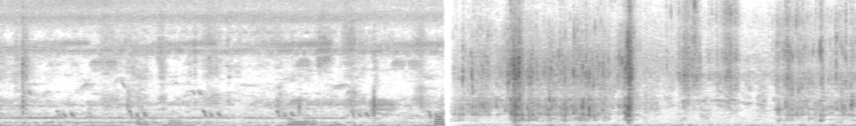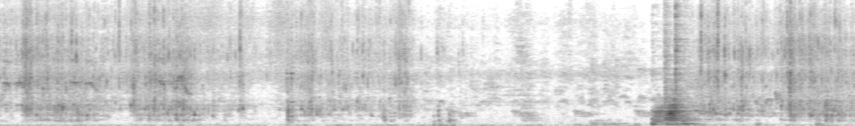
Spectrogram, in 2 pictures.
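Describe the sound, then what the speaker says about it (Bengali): Leafy greens are swished and rinsed in water by hand, with splashing and trickling that come and go, while a rooster and other birds sound in the village background and someone talks at times. "আমি এখন শাকটা ধোলাই করে নিচ্ছি, ধুয়ে নিচ্ছি।"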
